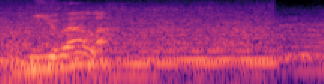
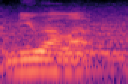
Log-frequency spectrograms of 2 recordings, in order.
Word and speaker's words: Mueller: of car number 30 it says muella as opposed to Mueller I do apologize I've only just noticed a little unlab of the year so yeah muella we'll do my best to force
